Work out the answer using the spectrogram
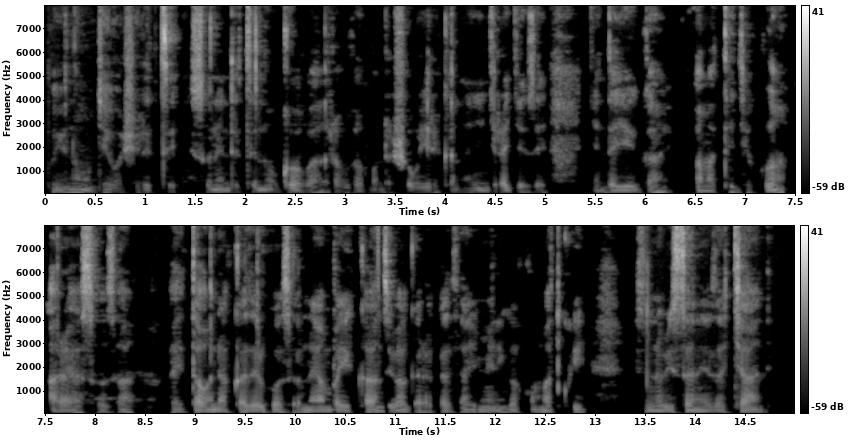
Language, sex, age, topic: Kinyarwanda, female, 18-24, government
